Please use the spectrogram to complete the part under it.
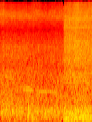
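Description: Sea surf washing in at the shore, a steady rushing wash that swells louder near the end, with wind buffeting the microphone.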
